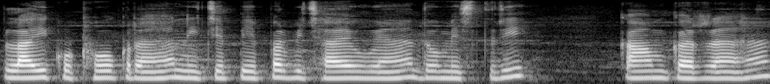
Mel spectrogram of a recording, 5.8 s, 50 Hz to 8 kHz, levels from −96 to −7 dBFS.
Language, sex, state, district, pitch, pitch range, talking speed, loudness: Hindi, female, Odisha, Nuapada, 200 Hz, 190-205 Hz, 165 wpm, -20 LUFS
